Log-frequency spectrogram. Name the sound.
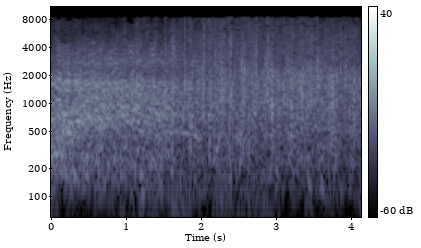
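audience clapping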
